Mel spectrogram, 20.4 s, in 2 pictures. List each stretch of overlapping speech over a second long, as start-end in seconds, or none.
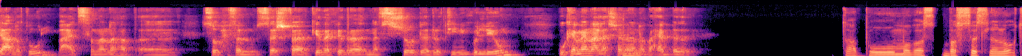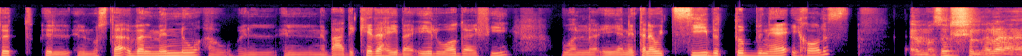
none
